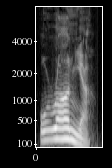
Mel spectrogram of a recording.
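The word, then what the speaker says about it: Oranje: I believe it's more properly pronounced Orania.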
